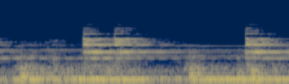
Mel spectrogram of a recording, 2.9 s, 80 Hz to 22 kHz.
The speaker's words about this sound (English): Hot ziggity. It's only 5 bells. Now, I'll just set my watch and we'll be out of here.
